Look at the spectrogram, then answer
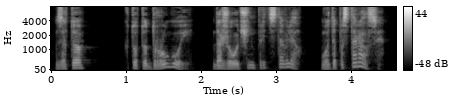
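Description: A man narrating an audiobook, expressive, with dramatic pauses. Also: medium pitch, breathy edge. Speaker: audiobook reader.

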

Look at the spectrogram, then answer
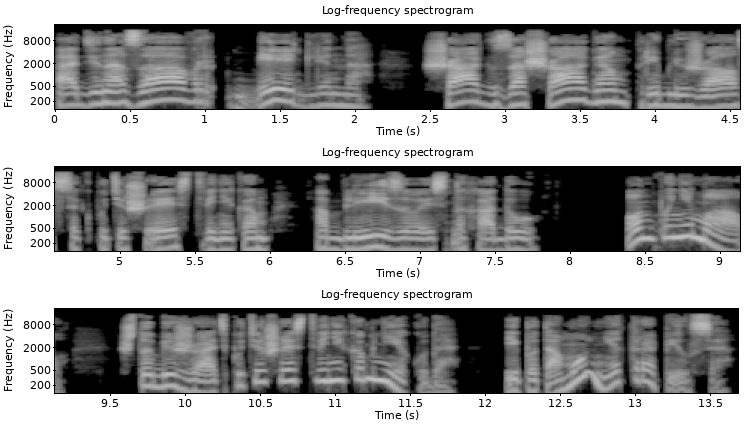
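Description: Storybook narrator, woman, expressive and animated, dry sound. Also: sits low, a little slow, dry recording. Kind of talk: storybook reading.

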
